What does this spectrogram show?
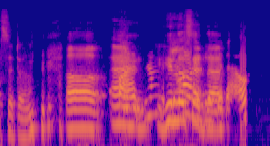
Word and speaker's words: cittern: Yes, I am carrying, I think it's pronounced cittern.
